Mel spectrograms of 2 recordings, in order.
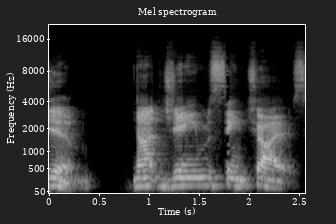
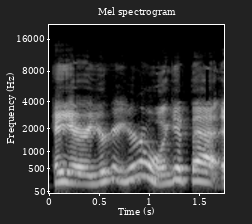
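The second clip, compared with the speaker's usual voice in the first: calling out; 6 semitones higher, 5 dB louder than usual. Acted. Player voices character handing stick.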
